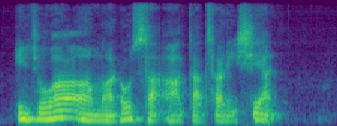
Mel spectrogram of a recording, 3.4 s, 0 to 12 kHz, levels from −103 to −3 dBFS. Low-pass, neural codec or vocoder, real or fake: 10.8 kHz; codec, 24 kHz, 1.5 kbps, HILCodec; fake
